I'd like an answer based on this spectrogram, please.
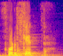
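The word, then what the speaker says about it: forchetta: quiero de esa eh También quiero que noten algo en la última sílaba de la palabra forqueta tiene una doble consonante y en italiano se hará una pequeñita pausa Así que quedaría algo así de forgetta bueno no lo hagan tan pronunciado forqueta algo así otro ejemplo está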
